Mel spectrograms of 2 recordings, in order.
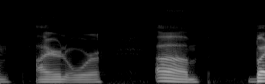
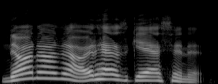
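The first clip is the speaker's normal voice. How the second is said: much higher, whiny mock denial; mocking insistent buddy; 7 semitones higher than usual. Buddy on the phone insisting the van has gas, high mocking whine. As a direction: mimic a friend refusing to believe it's out of gas.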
